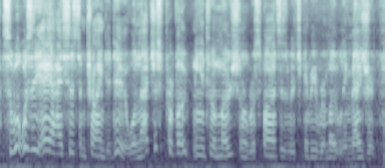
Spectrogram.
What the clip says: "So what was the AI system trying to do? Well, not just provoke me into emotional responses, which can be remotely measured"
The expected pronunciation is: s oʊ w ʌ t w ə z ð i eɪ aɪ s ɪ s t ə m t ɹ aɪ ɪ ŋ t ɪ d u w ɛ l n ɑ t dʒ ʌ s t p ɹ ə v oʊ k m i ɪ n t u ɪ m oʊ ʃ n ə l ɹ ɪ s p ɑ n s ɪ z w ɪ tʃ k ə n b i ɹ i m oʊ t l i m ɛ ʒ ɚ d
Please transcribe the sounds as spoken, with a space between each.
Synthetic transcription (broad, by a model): s oʊ w ʌ t w ə z ð i eɪ aɪ s ɪ s t ə m t ɹ aɪ ɪ ŋ t ɪ d u w ɛ l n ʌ t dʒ ʌ s p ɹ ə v oʊ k m i ɪ n t u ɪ m oʊ ʃ n l ɹ ɪ s p ɑ n s ɪ z w ɪ tʃ k ə n b i ɹ i m oʊ t l i m ɛ ʒ ɚ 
